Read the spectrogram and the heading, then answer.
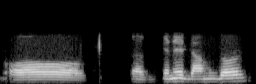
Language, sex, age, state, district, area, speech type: Assamese, male, 60+, Assam, Nalbari, rural, conversation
